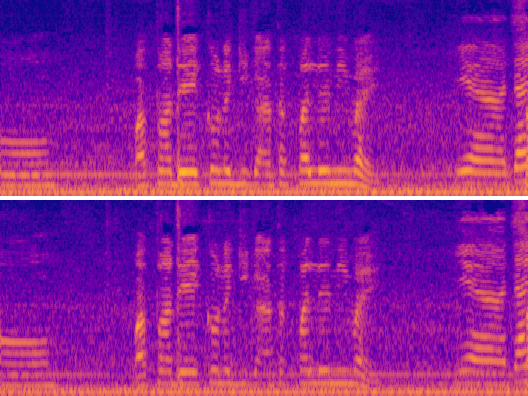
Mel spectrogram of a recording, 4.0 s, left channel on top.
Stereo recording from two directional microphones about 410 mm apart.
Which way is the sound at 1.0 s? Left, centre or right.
Centre.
